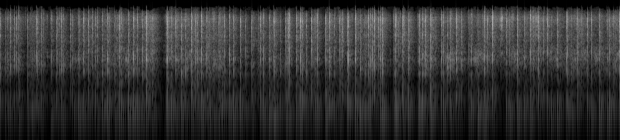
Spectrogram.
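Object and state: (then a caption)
Cardboard sandwich bag box. Long nails and fingertips tap and scratch a small, hollow yellow printed cardboard box of sandwich bags with the contents still inside. A fast, continuous run of dry, crisp taps and rasping scratches fills the clip, papery and bright with little low end. Each tap dies away almost at once.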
